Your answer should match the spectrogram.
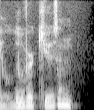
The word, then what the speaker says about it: Leverkusen: Hope I'm saying this correctly. Leverkusen? – Sounds good to me.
